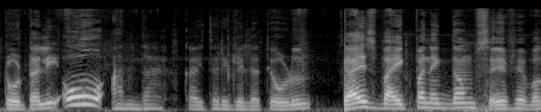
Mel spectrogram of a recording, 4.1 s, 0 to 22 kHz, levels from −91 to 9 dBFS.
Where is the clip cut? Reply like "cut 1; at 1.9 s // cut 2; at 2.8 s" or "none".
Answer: cut 1; at 2.4 s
